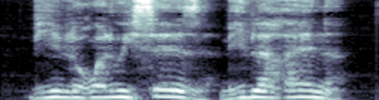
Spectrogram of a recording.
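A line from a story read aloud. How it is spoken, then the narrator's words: Shrill, insulting shout. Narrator (French): cria le jeune homme d'une voix stridente, comme s'il insultait cette majesté nouvelle au lieu de la saluer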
